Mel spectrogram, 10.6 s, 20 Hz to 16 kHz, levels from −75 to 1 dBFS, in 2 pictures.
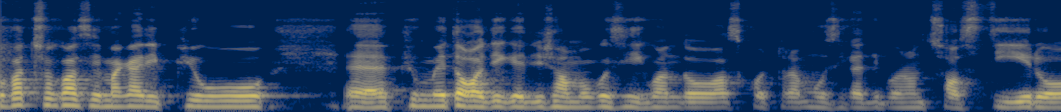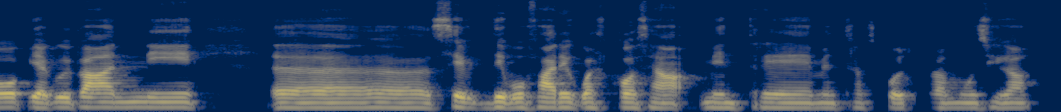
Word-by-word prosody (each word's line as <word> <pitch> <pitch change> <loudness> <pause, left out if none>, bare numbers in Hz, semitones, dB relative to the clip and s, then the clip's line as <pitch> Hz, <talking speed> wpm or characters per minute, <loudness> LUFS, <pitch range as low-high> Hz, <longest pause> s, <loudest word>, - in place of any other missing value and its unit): faccio 180 0 +3
cose 180 -2 +5
magari 150 -1 +3
più 150 -1 +2 0.4
ehm, 135 -1 +3
più 165 - -6
metodiche 150 -2 +6
diciamo 135 -1 -1
così, 145 -2 -2
quando 130 -1 -1
ascolto 135 0 -6
la 135 - -5
musica 130 -1 -9
tipo 130 0 -11
non 130 0 -10
so, - - -3
stiro, 130 -2 +1
piego 130 - 0
i - - +1
panni, 130 -1 +1 0.3
ehm, 125 0 -1
se 115 +1 -1
devo 130 +2 +1
fare 130 -1 +2
qualcosa 130 -2 -1
mentre 125 -1 -5
mentre 120 +1 -10
ascolto 125 -1 -7
la 120 - -7
musica. 120 0 -6
130 Hz, 170 wpm, -22 LUFS, 125-140 Hz, 0.4 s, metodiche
